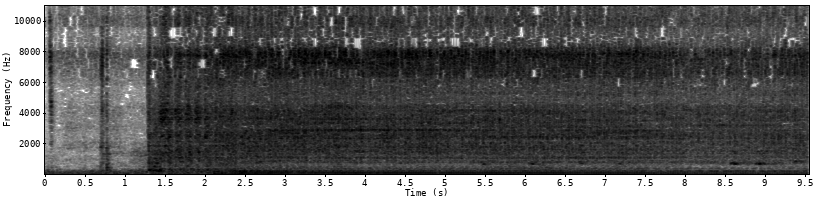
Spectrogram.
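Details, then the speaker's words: Newly overhauled Suzuki K6A engine cranks, catches and idles with a sharp, rough top-end knocking clatter because oil isn't reaching the cylinder head. "Tingan niyag over hindi umakyat yung oil dito kaya pala Pangit yung kanyang andar"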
